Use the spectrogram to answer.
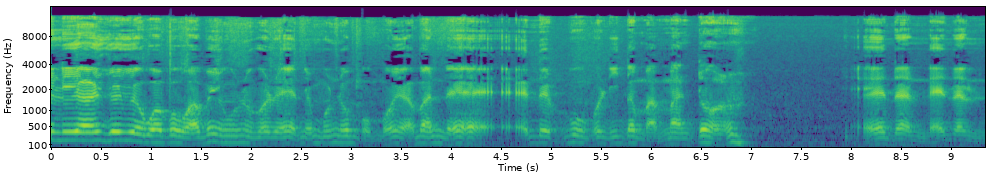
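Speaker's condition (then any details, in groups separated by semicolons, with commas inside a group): Cerebral palsy; uses wheelchair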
